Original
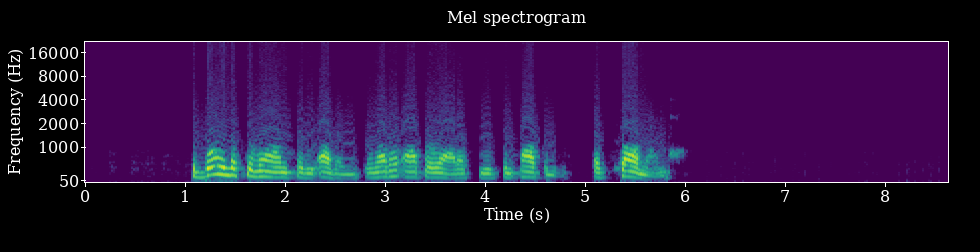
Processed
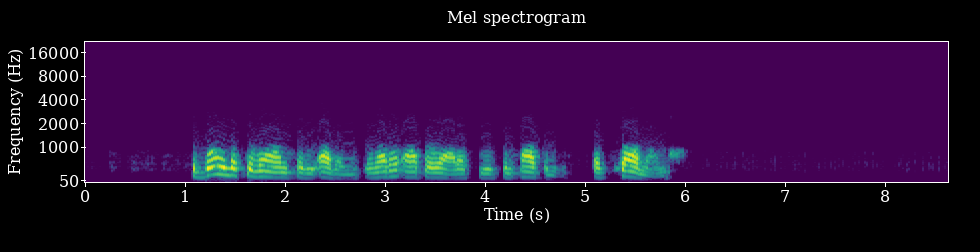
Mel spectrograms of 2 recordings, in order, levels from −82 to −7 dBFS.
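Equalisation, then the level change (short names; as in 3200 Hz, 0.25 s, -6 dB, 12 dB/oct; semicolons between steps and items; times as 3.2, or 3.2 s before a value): BPF 130–2100 Hz; band shelf 540 Hz +14.5 dB; -10.0 dB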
